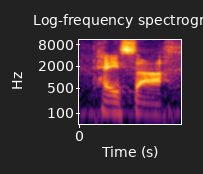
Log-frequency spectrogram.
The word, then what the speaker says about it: Pesach: He's here to share his magical recipe with us, just in time for Pesach. The correct way to say it.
